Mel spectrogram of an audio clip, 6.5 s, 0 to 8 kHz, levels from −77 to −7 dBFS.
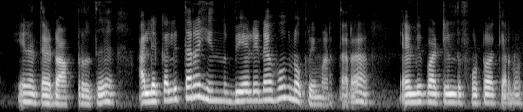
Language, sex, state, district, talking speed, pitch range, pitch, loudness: Kannada, female, Karnataka, Bijapur, 135 wpm, 165-210 Hz, 180 Hz, -20 LUFS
